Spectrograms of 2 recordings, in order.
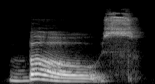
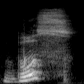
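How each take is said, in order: First: "boos" with a long Dutch oo, like "bose"; "boos" held long on its vowel. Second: "Bos" with a short o; "Bos" said with a quick "aw"; short vowel. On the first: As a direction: draw out "boos" on an "oh". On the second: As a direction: keep the o in "Bos" brief. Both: Shown as a demonstration.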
